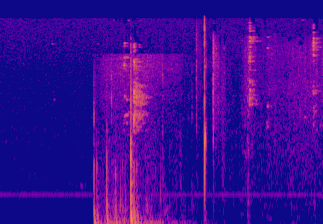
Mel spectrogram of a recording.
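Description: An axe chops at wood in quick knocks.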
